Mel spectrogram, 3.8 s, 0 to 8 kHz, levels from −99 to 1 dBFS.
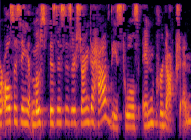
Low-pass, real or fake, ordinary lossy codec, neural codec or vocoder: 7.2 kHz; fake; MP3, 32 kbps; codec, 16 kHz in and 24 kHz out, 2.2 kbps, FireRedTTS-2 codec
